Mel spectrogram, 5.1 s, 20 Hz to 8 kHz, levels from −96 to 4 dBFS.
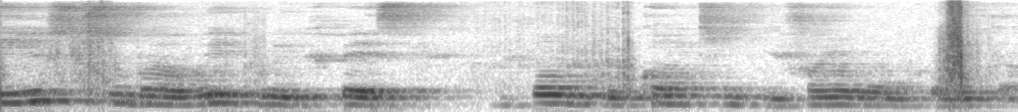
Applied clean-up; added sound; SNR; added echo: none; Scissors; 11 dB; reverberation time 0.8 s.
